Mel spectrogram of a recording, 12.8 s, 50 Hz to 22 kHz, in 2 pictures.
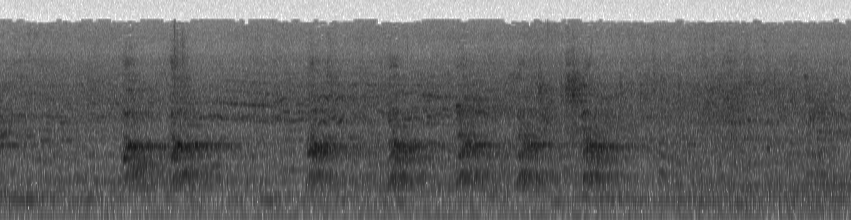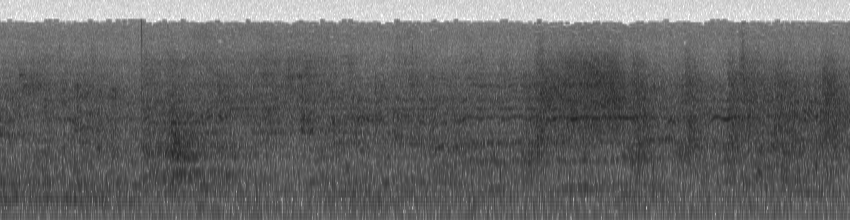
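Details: Lakeland Terrier at a Korean international dog show, 13 March 2016, giving bursts of short repeated barks, then quieter yips, amid crowd chatter, voices and a constant low hum.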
